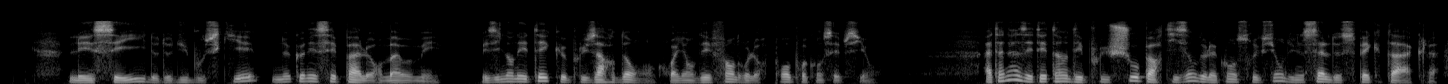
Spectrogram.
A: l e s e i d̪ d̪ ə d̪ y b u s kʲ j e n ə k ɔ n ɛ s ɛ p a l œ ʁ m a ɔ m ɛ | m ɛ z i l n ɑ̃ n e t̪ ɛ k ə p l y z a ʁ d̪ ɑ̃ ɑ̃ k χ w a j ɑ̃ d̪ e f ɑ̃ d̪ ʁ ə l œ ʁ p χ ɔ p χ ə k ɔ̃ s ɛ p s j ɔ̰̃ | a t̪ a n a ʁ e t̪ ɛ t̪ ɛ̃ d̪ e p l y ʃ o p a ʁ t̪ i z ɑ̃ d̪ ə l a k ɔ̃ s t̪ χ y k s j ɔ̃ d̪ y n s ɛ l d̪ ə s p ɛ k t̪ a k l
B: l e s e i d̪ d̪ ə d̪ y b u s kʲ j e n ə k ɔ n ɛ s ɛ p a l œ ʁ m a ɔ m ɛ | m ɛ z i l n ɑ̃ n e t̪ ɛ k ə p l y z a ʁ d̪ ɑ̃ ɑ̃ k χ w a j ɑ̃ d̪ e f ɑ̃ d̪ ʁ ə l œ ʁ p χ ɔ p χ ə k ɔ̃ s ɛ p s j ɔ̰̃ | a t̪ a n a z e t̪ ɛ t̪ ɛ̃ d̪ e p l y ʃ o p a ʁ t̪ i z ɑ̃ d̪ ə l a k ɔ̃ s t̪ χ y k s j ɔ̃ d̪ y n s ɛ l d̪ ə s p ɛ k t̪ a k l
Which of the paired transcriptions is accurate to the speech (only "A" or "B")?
B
